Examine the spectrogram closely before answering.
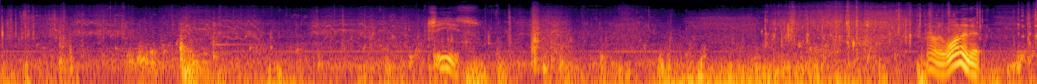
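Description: A fishing reel clicks and whirs as its line is wound in.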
